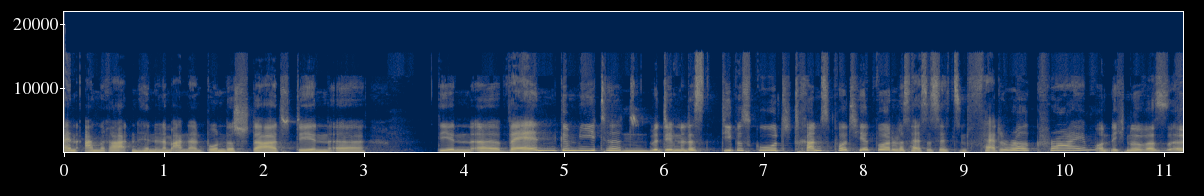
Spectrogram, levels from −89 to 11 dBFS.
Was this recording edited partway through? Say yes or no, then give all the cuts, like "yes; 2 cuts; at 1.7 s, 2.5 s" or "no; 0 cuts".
no; 0 cuts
